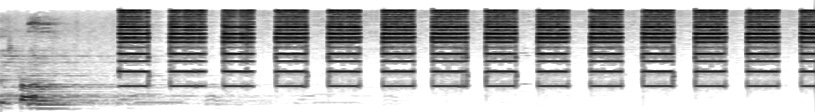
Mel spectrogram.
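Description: The song's music fades out, then a rapid run of identical electronic alert beeps begins about a second in and repeats evenly, about two and a half a second. The beeps are the kind of alarm tone a computer gives.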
